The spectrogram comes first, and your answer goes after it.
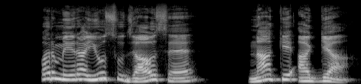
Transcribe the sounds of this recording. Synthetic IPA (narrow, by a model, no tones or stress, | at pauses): pɐɾmeːɾajosʊd͡ʒʱaːosɛ | nakeʔaːɡja̰ː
